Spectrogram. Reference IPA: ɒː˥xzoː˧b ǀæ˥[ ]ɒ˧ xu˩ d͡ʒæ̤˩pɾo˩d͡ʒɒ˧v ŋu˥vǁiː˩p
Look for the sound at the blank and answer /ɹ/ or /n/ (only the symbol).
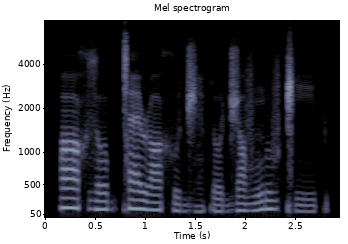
ɹ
